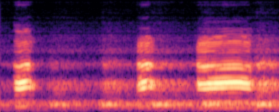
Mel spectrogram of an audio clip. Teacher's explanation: कंठ को टच करती है। तो हमारी जो आ की ध्वनि है वो कंठ से निकलना शुरू होती है। · जब हम सिर्फ आ बोले आ तो हमारा कंठ हिलता है।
